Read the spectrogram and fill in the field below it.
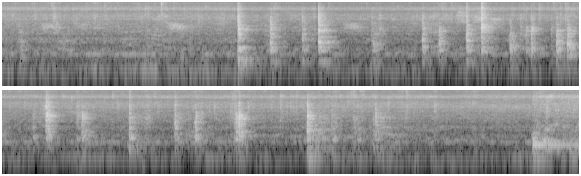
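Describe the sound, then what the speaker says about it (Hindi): Green chillies sizzle in a pan as a spoon stirs them, with many rapid clinks and scrapes over a steady hiss of frying, close up and lasting throughout. "अब इसको मैं चम्मच के साथ हिला देती हूँ"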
